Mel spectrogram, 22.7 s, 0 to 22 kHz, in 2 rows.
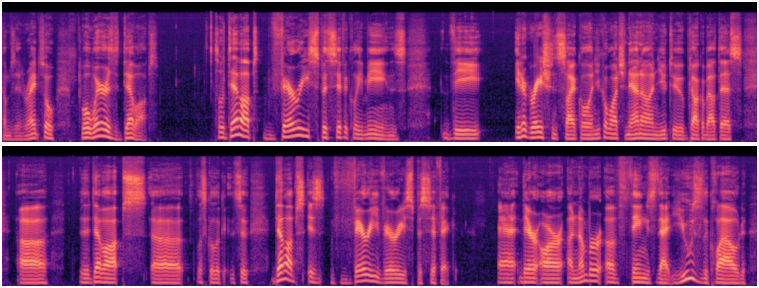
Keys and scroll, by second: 11.6-13.3 typing, 14.1 Return.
